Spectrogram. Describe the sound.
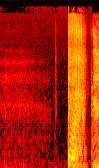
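A voice imitates a fart with a blown raspberry: a loud, buzzing burst after a quiet lead-in, then a short break and a second, briefer burst.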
